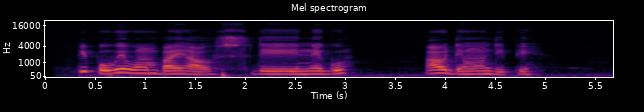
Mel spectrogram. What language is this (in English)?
Nigerian Pidgin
